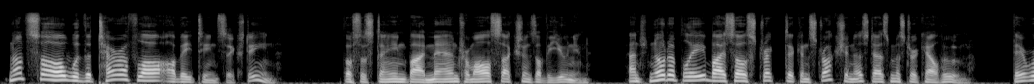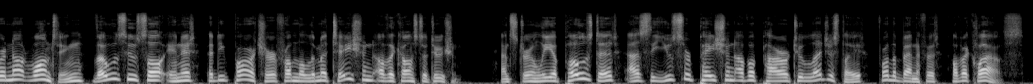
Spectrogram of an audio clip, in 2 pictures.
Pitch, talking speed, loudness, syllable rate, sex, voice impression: 150 Hz, 185 wpm, -18 LUFS, 5.6 syllables/s, male, masculine, middle-aged, tensed, powerful, clear, fluent, cool, calm, friendly, wild, lively, strict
